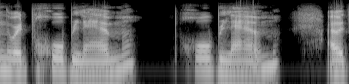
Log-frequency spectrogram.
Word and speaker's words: problème: accent grave, M, E, problème. You can see this accent grave on A's, E's, or U's. On the letter E, it's pronounced eh.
